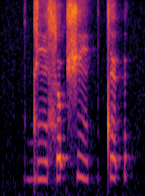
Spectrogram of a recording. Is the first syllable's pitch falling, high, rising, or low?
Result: low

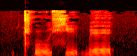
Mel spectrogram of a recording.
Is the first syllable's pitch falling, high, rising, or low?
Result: low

